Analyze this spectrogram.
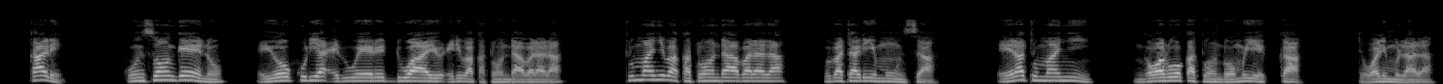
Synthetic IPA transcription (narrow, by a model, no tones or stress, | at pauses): kale̞̰ | kunso̞ːŋɡe̞ːno̞ | e̞jo̞ːkuljaʔe̞βiwe̞ːɾe̞dːwaːjo̞ʔe̞ɾiβakato̞ːndaːβalala | tumaɲiβakato̞ːndaːβalala | mwe̞βatalimuːnsa̰ | e̞ɾatumaɲi | ŋɡawaliwo̞ːkato̞ːndo̞ːmuje̞kːa | te̞̰walimulala̰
